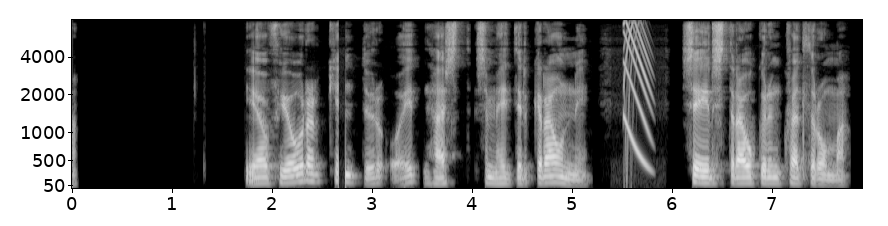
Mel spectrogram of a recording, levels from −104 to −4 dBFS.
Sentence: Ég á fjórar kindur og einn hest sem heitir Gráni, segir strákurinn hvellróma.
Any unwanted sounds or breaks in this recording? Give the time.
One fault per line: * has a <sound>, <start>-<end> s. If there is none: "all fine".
* has a dropout, 2.7-2.7 s
* has a chirp, 5.5-5.8 s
